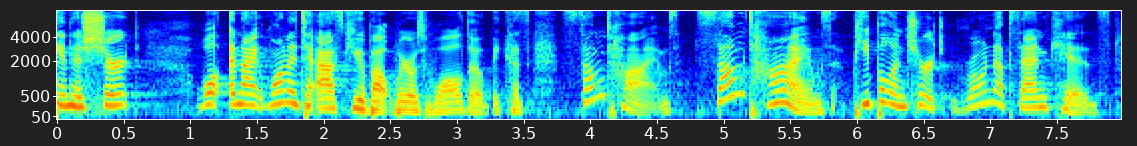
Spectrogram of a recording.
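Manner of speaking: ordinary talk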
